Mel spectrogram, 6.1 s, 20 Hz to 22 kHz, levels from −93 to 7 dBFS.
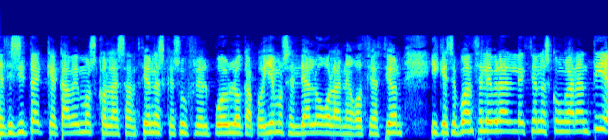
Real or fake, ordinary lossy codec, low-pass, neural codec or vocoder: real; none; none; none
